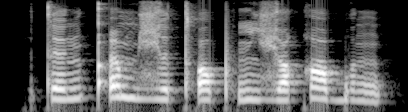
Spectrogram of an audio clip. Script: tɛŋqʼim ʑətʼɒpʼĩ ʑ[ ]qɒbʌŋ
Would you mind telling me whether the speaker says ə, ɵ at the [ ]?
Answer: ɵ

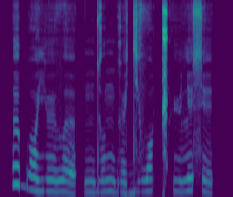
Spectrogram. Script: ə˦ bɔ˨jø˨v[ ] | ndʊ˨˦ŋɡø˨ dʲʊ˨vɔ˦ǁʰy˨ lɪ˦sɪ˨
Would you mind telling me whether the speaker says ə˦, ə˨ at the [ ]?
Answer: ə˨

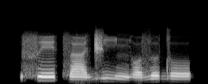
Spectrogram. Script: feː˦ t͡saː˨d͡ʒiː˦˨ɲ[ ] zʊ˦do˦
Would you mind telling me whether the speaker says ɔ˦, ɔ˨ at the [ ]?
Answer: ɔ˨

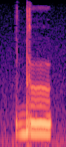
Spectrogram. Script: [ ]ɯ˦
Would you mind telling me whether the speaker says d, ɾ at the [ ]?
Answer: d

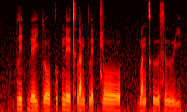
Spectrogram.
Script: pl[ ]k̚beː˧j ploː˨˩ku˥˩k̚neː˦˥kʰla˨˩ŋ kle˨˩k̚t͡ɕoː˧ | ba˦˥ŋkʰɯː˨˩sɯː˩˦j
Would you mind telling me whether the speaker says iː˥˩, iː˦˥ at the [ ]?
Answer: iː˦˥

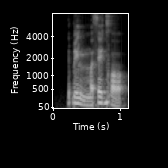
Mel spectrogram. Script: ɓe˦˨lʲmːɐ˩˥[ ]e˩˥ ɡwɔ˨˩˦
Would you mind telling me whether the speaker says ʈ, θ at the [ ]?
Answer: θ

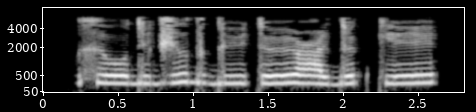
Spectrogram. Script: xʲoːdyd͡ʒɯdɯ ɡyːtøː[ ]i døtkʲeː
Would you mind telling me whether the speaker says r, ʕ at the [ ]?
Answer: ʕ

